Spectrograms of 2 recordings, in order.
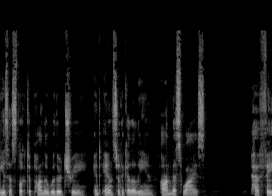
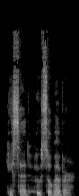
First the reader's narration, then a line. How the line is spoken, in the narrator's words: he murmured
